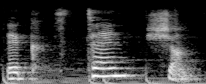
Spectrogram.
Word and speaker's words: extension: Words ending in SION and TION, the shon sound. The stress is usually placed on the syllable before the last, as I said earlier. So you have extension, extension, retribution, retribution.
